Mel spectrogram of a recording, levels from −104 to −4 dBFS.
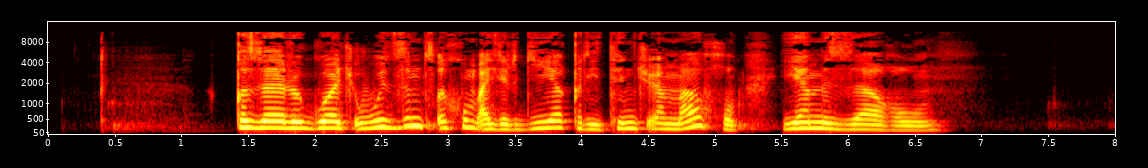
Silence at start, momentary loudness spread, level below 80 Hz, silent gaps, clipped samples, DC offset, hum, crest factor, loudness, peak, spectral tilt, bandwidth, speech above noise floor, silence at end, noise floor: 1.4 s; 13 LU; -76 dBFS; none; under 0.1%; under 0.1%; none; 18 dB; -24 LUFS; -6 dBFS; -5.5 dB/octave; 11.5 kHz; 62 dB; 1.35 s; -86 dBFS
